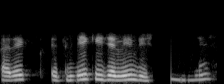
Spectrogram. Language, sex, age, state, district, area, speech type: Hindi, female, 30-45, Uttar Pradesh, Prayagraj, rural, conversation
